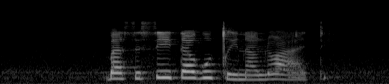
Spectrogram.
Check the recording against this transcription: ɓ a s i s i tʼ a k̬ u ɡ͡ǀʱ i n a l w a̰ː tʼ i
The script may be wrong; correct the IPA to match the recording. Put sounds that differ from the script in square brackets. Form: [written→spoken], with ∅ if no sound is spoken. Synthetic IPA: ɓ a s i s i tʼ a k̬ u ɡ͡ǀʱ i n a l w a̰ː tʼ i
